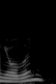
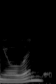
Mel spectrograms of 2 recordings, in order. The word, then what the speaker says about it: Yolen: ends with E, and her last name vaguely rhymes with Bolin. Unbelievably specific, right? The book's name is Wizard's Hall. It was written by Jane Yolen and published in 1991, a few years before Harry Potter.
